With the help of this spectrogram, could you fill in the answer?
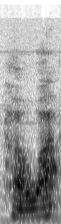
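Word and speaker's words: هواء: And if you are Arab, you speak Arabic, you will know that it's pronounced as hawa.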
